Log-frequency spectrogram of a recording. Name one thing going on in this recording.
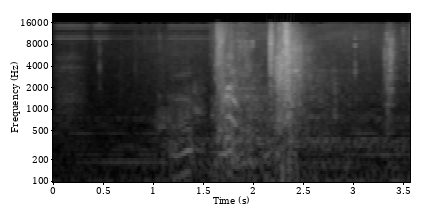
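A large dog snarls and growls.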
